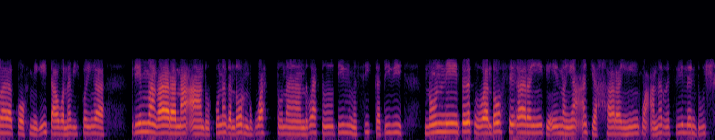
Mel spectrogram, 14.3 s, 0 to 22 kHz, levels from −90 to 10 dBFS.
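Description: Throughout, the speech carries GSM full-rate codec damage: plainly audible buzzy, gravelly roughness from pulse-excited vocal-tract modelling, band-limited to roughly 150 Hz–3.4 kHz, consistent with 13 kbps coding. From 10.26 to 10.34 s, lost GSM frames were concealed by repeating the last good frame, producing a brief rough, metallic ring over about 60 ms.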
